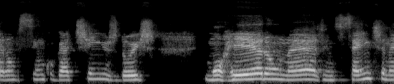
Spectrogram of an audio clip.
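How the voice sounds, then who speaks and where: A woman speaks with a Rio de Janeiro accent against a quiet background. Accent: carioca. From Brazil, Rio de Janeiro state (Niterói). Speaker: career and leadership consultant, lecturer. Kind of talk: online lecture / masterclass.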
